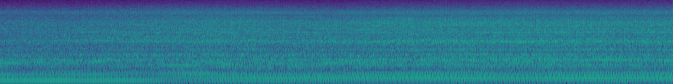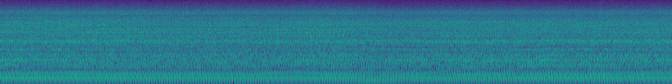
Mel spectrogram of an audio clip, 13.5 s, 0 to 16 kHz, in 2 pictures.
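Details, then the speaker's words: First start of a 13B turbo rotary in an RHD JDM FC3S RX-7; idle air control (BAC) not fully tuned, smoke from anti-seize burning off. Loud buzzy drone with slight wavering hunt in idle after restart: normal running after start. "So anyway, let me fire it up real quick again and show you it's working much better. There we go."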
